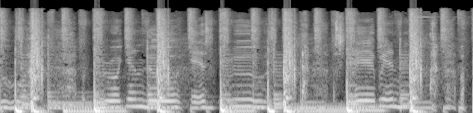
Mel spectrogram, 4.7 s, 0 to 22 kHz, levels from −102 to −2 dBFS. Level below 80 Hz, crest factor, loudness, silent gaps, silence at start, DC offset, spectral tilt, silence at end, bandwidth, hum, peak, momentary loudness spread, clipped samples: -18 dBFS; 12 dB; -13 LUFS; none; 0 s; under 0.1%; -4 dB/octave; 0.1 s; 16.5 kHz; none; 0 dBFS; 8 LU; 0.3%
